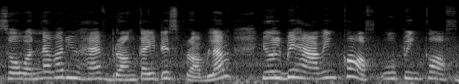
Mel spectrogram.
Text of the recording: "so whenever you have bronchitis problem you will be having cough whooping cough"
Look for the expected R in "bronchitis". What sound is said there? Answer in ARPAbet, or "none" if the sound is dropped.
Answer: R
